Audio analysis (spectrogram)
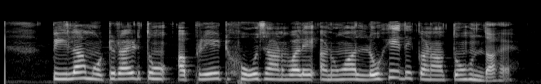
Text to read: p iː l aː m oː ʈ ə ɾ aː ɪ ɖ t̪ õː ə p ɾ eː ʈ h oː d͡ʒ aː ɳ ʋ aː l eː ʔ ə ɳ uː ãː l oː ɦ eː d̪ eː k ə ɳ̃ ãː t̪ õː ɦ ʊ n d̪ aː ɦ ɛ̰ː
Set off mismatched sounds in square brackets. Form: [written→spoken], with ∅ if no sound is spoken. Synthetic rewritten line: p iː l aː m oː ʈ ə ɾ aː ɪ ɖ t̪ õː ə p ɾ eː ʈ h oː d͡ʒ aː ɳ ʋ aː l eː ʔ ə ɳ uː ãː l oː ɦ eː d̪ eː k ə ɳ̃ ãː t̪ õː ɦ ʊ n d̪ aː ɦ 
